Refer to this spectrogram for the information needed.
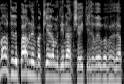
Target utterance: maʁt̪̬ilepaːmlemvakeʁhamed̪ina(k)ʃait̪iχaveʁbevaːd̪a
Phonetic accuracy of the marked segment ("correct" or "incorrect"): correct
